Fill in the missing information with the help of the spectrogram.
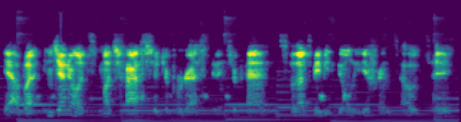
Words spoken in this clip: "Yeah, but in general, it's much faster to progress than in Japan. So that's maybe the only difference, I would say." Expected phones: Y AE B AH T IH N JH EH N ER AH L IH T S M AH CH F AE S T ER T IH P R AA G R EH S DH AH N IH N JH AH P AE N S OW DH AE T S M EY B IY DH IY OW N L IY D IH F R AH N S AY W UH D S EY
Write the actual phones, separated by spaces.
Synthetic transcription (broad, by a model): Y AE B AH T IH N JH EH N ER L IH T S M AH CH F AE S T ER T IH P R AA G R EH S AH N IH N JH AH P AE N S OW DH AE T S M EY B IY DH IY OW N L IY D IH F R AH N S AY W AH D S EY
